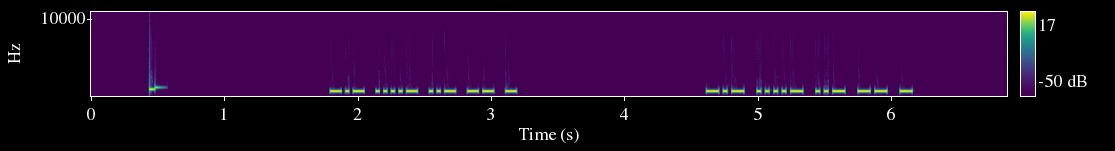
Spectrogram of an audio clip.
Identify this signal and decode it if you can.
Morse code, heard as a keyed tone, about 34 wpm, 700 Hz. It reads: K4UMT K4UMT
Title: Speed Racing - USA 1x3 Call Signs 28wpm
